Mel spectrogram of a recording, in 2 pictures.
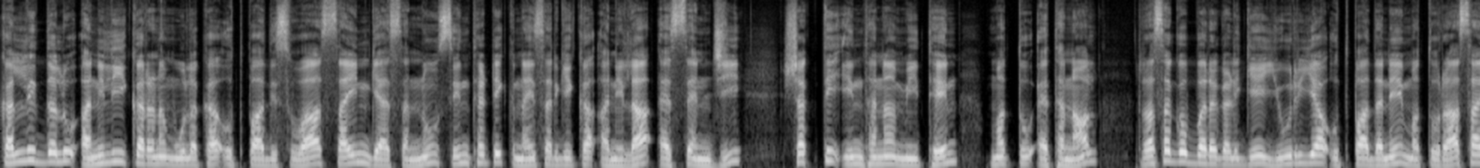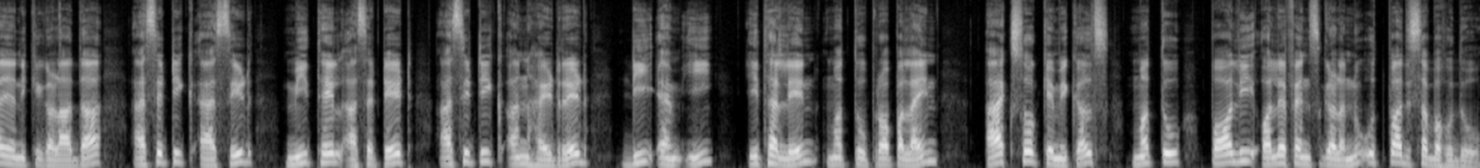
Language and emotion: Kannada, neutral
